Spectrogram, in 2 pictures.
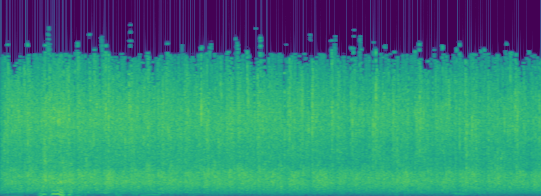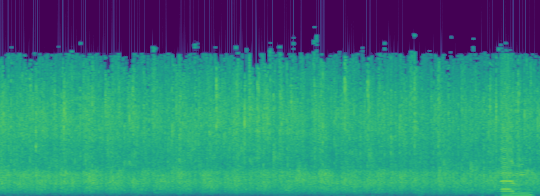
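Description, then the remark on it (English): Sustained audience applause at Arnolfini to thank the morning's guests, a dense steady patter of many hands clapping at an even, loud level for over ten seconds, with a few faint voices mixed in near the start and end. “And can you join me in a warm round of applause to thank them?”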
